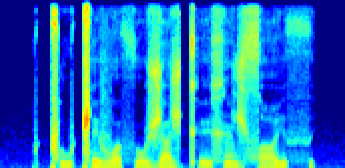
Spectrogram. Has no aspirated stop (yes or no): yes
